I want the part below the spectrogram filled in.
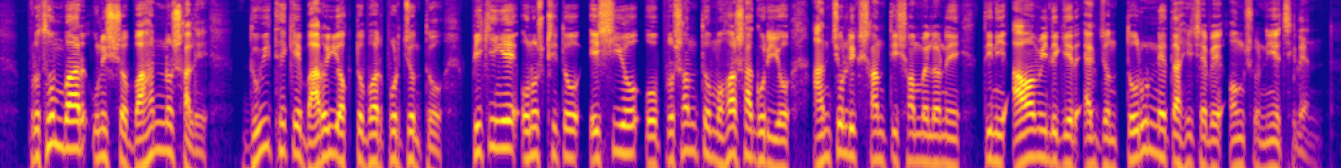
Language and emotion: Bengali, neutral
